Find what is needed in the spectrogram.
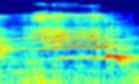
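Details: Strong, high-pitched wailing cry of a newborn just after a normal delivery, with some room noise.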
